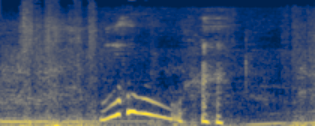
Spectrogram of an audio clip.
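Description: Car tyres screech briefly during a skid.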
